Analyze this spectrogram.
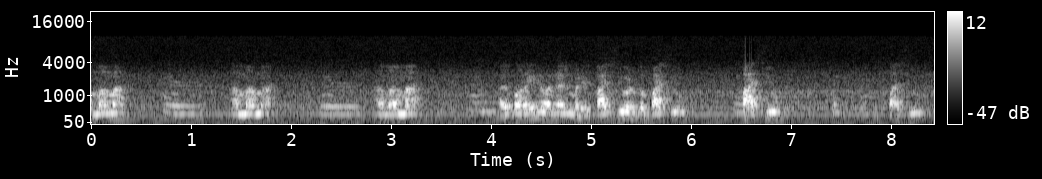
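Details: Girl born deaf, given a cochlear implant at 2½ years, now 5 months after implantation and beginning to talk; deaf speech.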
